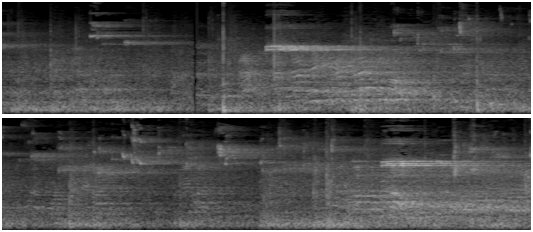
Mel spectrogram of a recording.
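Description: Live game sound of indoor basketball: indistinct voices of players calling out, a basketball bouncing on the hardwood, and two short high squeaks, one about three seconds in and one near the end, typical of sneakers on the court.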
